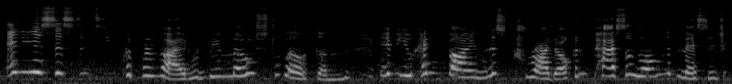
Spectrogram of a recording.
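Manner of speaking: high-pitched overjoyed messenger. Acted. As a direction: squeal with delight at good fortune. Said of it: "Bayan's face lights up like a lantern".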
